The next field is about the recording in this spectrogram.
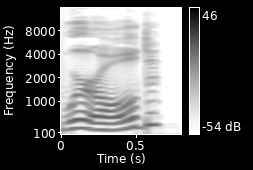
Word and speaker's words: world: The difference between word and world is the dark L.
